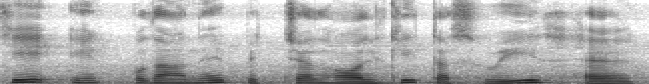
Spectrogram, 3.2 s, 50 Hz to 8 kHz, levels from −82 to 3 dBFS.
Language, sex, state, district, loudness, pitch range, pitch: Hindi, female, Uttar Pradesh, Lucknow, -16 LUFS, 170-210 Hz, 185 Hz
